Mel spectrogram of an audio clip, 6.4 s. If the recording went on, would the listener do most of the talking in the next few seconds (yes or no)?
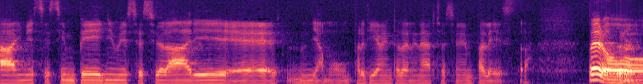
no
